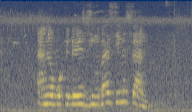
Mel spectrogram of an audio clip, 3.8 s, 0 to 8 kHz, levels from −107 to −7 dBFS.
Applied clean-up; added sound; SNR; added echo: none; Cricket; 17 dB; reverberation time 0.2 s.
